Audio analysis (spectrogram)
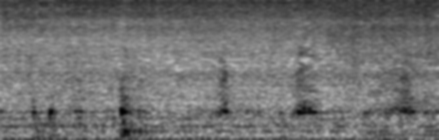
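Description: Butter and sugar get stirred around in a hot pan, a low steady sizzle with a few soft scraping strokes of the utensil, fairly quiet and without speech.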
